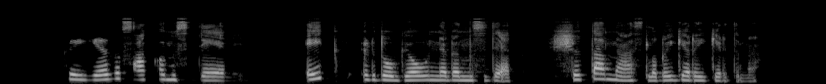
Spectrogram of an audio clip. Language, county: Lithuanian, Klaipėda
